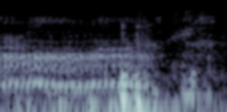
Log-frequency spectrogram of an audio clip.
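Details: Angry Pomeranian dog reacting to getting a bath: a low, steady rumbling growl held throughout, with people talking quietly in the background.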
